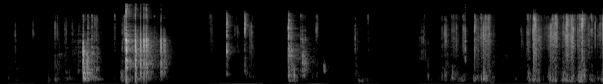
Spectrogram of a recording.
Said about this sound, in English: Hang on, let me bust out the dice.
